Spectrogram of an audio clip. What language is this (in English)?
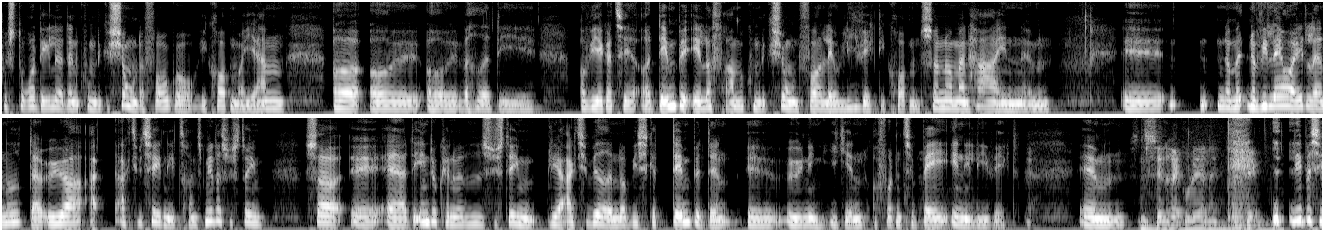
Danish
